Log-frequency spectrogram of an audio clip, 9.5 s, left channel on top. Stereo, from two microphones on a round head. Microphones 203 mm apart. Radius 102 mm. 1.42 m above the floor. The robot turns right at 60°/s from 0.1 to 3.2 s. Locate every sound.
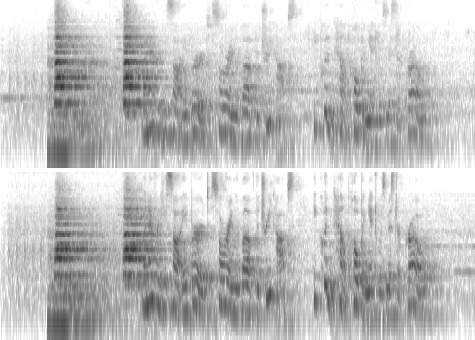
0.9 s a car horn: 45° left, 3 m; by 3.1 s straight behind, 3 m
2.8 s a woman speaking: 30° right (ahead or behind), 3 m; by 8.6 s 50° right (ahead or behind), 3 m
